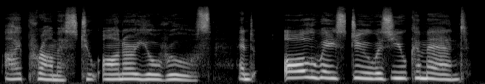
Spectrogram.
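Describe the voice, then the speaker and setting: A woman acts out a fairy-tale young bride with a high voice. She is sweet, earnest and obedient, speaking gently and formally in a very dry, close recording. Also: fairly even intonation, measured pace, no room sound, close to an everyday voice. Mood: gentle, submissive. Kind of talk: storybook audiobook character acting.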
